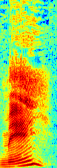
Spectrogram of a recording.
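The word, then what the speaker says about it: ⲙⲉ: Now there's another word which is may, and the derivative from may is may, and may is to love or to like. And May is pronounced like the month of May.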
